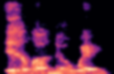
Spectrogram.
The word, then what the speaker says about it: Illinois: the Illinois state line he pronounced Illinois illa no way exactly the way everyone in by banks Kentucky pronounced it and hearing that Illinois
